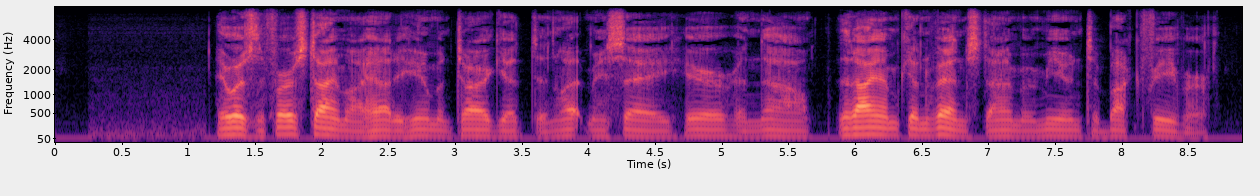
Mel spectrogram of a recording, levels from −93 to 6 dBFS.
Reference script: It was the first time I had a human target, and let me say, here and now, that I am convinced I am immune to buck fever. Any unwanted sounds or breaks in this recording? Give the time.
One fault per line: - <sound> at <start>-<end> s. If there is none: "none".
none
